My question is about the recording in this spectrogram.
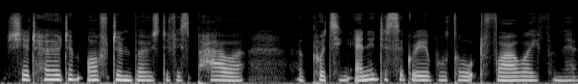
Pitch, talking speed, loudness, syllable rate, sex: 195 Hz, 185 wpm, -20 LUFS, 5.0 syllables/s, female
